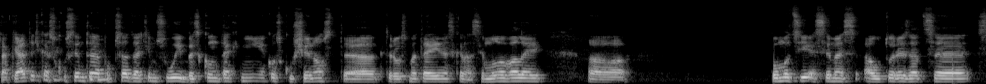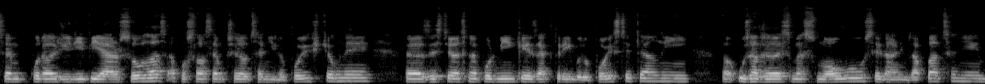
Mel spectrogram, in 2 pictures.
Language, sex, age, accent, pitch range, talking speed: Czech, male, 40-59, native, 120-145 Hz, 130 wpm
